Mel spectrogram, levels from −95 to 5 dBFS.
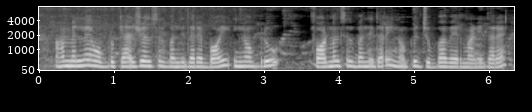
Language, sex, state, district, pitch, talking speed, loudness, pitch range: Kannada, female, Karnataka, Bangalore, 210 Hz, 140 wpm, -17 LUFS, 200-230 Hz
